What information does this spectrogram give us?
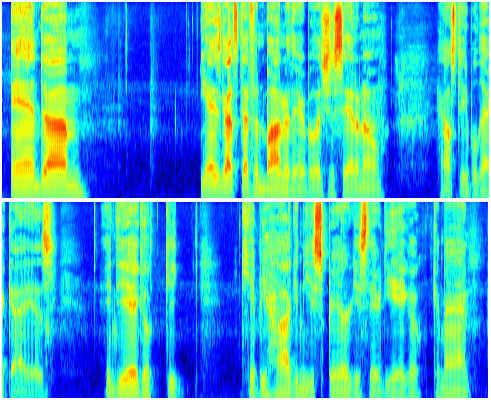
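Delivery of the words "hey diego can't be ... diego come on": terrible put-on Chicago accent. Speaker voicing Bonner calling out to Diego, terrible Chicago Stephan Bonner accent. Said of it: "Terrible Chicago Bonner accent there".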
